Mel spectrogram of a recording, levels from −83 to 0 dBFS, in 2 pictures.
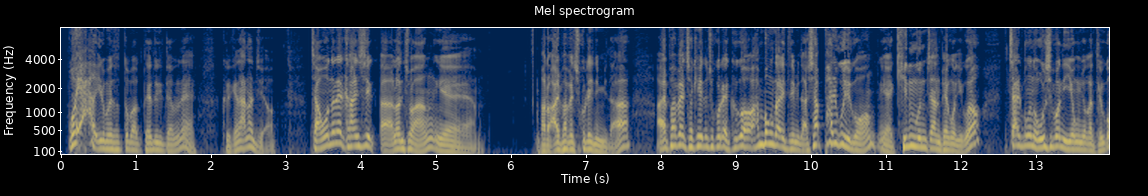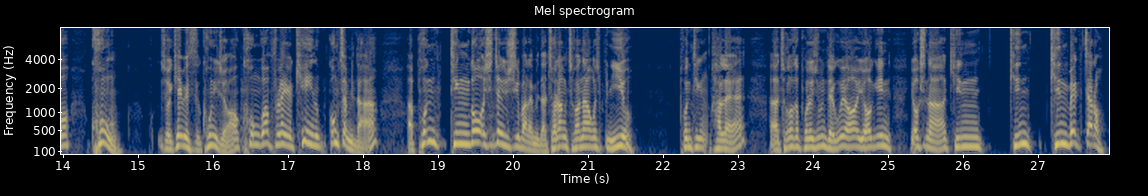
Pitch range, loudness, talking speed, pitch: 125-190 Hz, -22 LUFS, 335 characters per minute, 160 Hz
